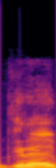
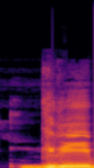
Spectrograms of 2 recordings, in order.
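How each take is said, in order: First: ग्रे with an "ay" vowel at the end; "ay" pronunciation. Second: ग्री with an "ee" vowel at the end; "ee" pronunciation. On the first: Teacher giving the variant some people use, ग्रे said with "ay". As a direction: say ग्रे to rhyme with "day". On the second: Teacher giving students one accepted reading, ग्री said with "ee". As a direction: say ग्री to rhyme with "free". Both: Shown as a demonstration. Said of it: "कुछ लोग ग्रे भी कहते हैं".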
